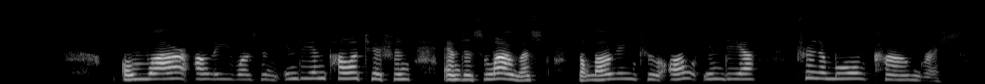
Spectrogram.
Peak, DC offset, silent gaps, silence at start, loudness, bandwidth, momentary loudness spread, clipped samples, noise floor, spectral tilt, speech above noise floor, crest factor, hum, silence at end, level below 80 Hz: -4 dBFS; under 0.1%; none; 0.95 s; -26 LUFS; 10.5 kHz; 20 LU; under 0.1%; -75 dBFS; -7 dB/octave; 49 dB; 24 dB; none; 0.5 s; under -90 dBFS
